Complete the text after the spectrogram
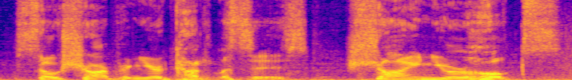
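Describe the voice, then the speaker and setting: An actor voicing a bombastic pirate-adventure trailer announcer in a booming, theatrical style. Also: male voice, takes it slowly, pushed and bright, faint music behind. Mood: bombastic, hyped. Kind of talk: dramatic movie-trailer voice-over.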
